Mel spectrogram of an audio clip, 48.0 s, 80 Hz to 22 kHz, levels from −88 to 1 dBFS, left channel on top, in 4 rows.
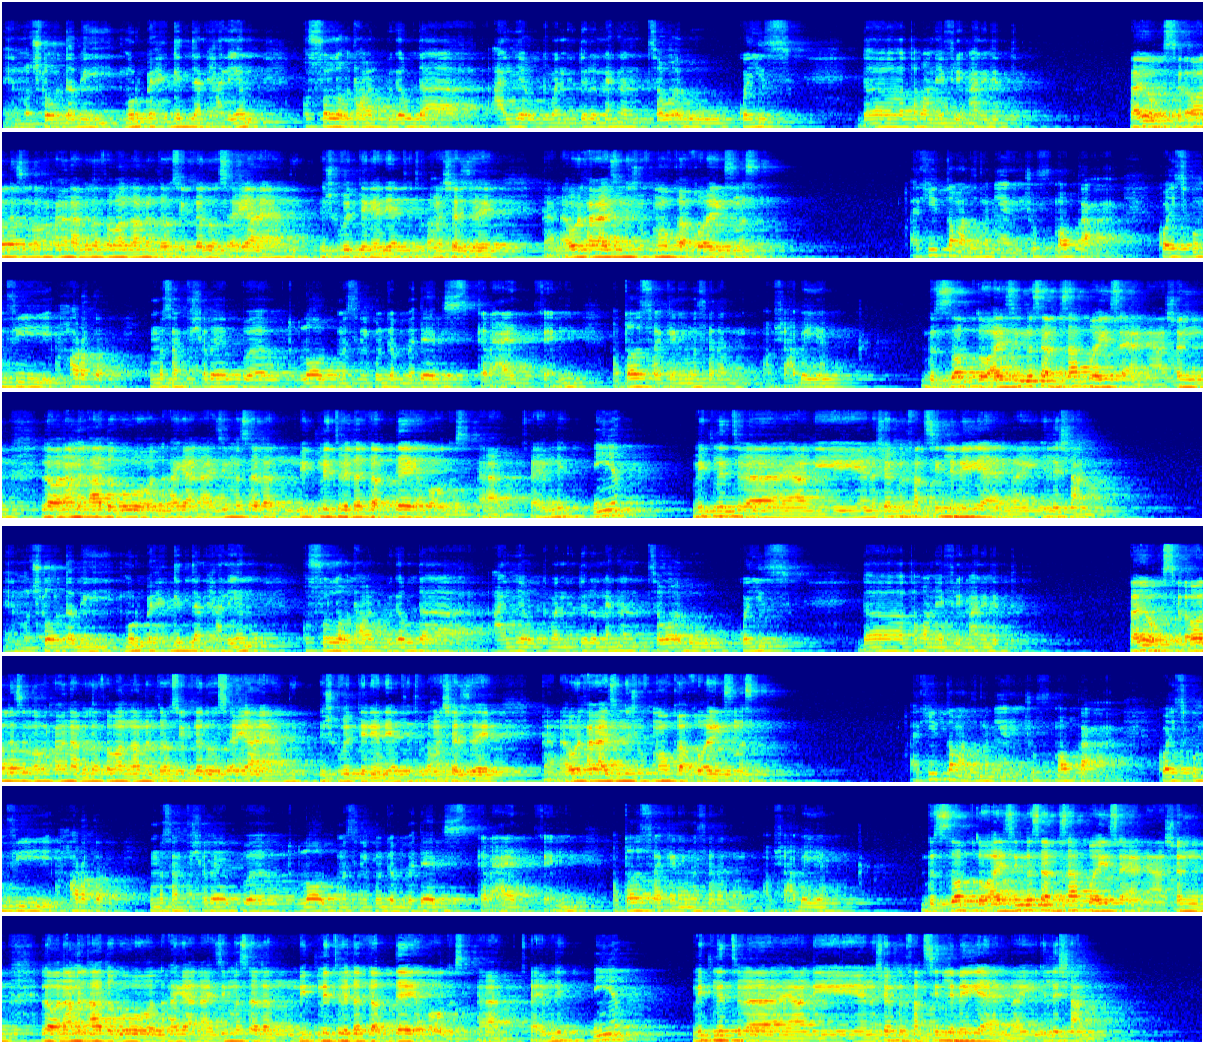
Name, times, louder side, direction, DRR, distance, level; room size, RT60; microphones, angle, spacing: voice 1, 0.0-10.2 21.1-25.2 25.5-32.4 41.9-42.4, equal, ahead, -1 dB, 5.4 m, -27 dB
voice 2, 11.3-19.5 33.2-41.7 42.9-46.9, equal, 75° right, 5 dB, 6.8 m, -21 dB
30.0 x 25.5 x 7.0 m, 1.3 s
head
